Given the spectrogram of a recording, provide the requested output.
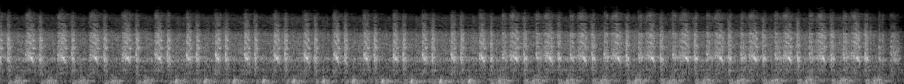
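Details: Kawasaki ER6n project bike, first start-up attempt on a borrowed new battery with old fuel in the lines: starter cranks evenly about three turns a second, never fires. Crank no start; owner thinks he hears spark, plans to add fuel, cause unconfirmed.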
